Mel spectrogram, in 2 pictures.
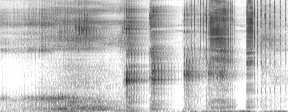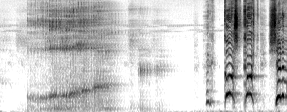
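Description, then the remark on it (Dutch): Two soft, drawn-out snores, each a breathy rasp lasting over a second, a voice imitating a huge oak tree snoring very softly in its sleep. A few brief, louder vocal bursts follow at the end. “Hij sliep, hij snurkte heel zachtjes. Je kon het horen als je goed luisterde.”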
